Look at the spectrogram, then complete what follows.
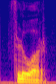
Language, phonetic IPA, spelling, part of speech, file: Polish, [ˈfluʷɔr], fluor, noun, Pl-fluor.ogg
